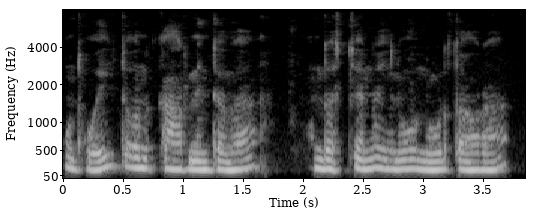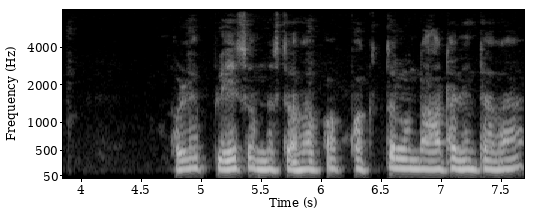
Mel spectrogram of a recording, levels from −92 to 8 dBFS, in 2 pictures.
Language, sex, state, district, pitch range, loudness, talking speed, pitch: Kannada, male, Karnataka, Chamarajanagar, 155-175 Hz, -22 LUFS, 150 wpm, 165 Hz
